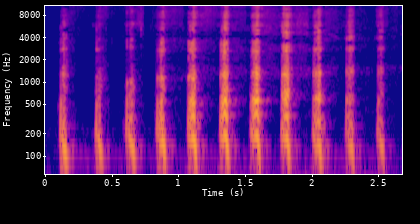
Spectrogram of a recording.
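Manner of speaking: high, evenly pulsed laugh; high staccato laugh. A narrator's reading. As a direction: let out a long run of light, high ha-ha laughs. 楚留香认出梁妈时发笑. (一连串高声的笑)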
